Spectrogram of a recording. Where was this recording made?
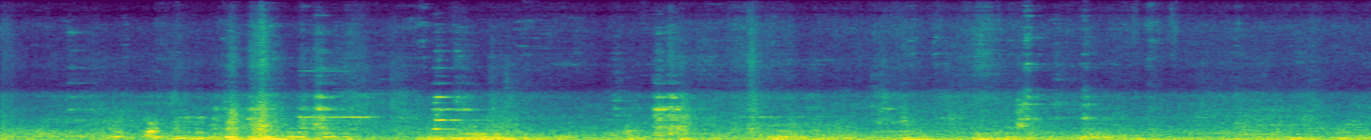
in a restaurant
